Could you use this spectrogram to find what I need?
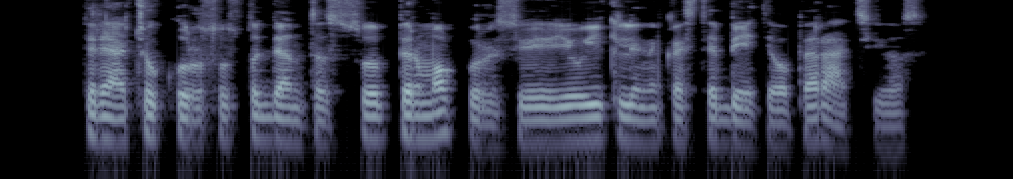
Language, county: Lithuanian, Marijampolė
